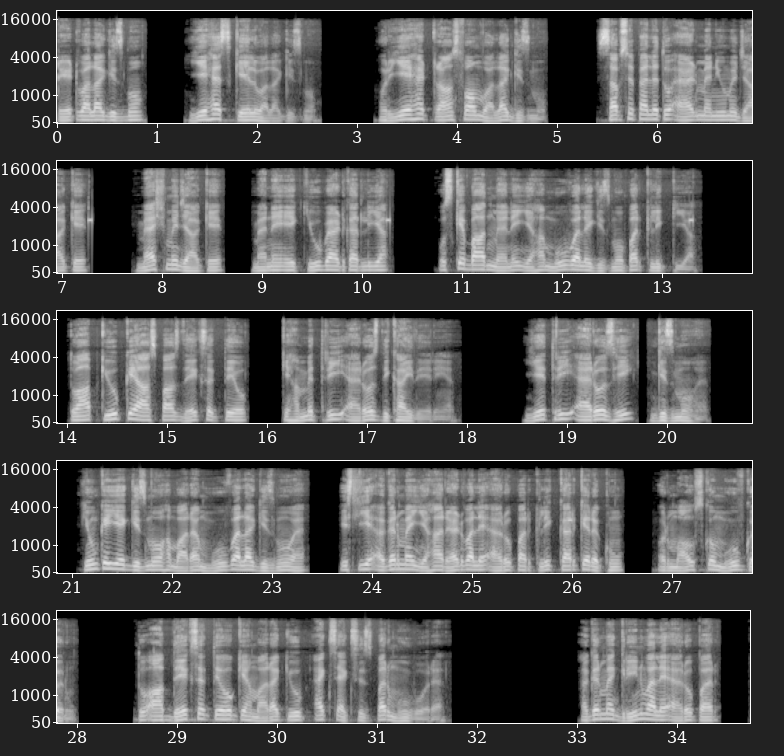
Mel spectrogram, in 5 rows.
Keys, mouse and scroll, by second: 7.2 click, 13.2 click, 25.9 click.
